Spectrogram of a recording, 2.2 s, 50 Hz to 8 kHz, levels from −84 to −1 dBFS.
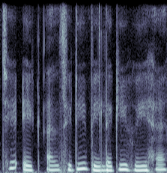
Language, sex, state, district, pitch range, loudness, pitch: Hindi, female, Himachal Pradesh, Shimla, 195-230 Hz, -14 LUFS, 205 Hz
